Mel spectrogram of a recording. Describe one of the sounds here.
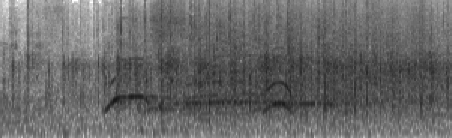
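People in an audience whistle shrilly.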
